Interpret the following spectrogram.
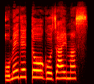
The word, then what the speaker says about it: おめでとうございます: The first word, omedeto, rising on the second syllable me, stays high. Second word, gozaimasu, rising on the second syllable za and falls on the last syllable su.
